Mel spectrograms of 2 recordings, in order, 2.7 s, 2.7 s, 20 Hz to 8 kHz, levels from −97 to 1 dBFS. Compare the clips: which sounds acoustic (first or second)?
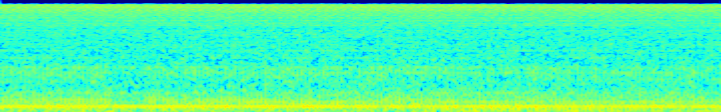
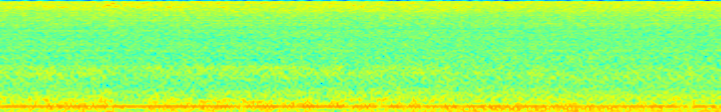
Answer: first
